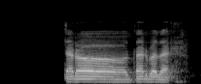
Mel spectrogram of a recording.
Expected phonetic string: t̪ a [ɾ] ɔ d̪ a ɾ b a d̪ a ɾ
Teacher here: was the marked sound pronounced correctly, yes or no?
yes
